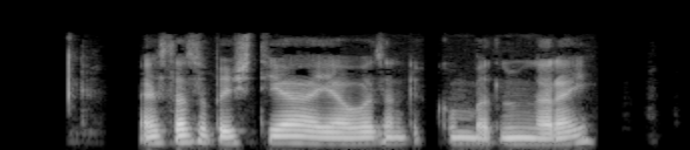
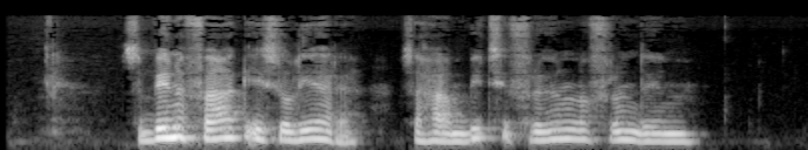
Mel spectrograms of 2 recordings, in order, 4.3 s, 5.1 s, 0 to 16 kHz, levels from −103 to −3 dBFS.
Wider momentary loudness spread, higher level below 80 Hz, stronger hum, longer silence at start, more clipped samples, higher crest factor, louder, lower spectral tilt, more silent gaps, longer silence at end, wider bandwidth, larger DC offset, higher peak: about the same, 16 LU vs 15 LU; second, -76 dBFS vs -64 dBFS; neither; first, 0.85 s vs 0.3 s; neither; about the same, 18 dB vs 20 dB; second, -28 LUFS vs -21 LUFS; about the same, -5.5 dB/octave vs -6 dB/octave; first, 2.65-2.72 s vs none; about the same, 0.6 s vs 0.7 s; second, 7.6 kHz vs 11.5 kHz; neither; second, -10 dBFS vs 0 dBFS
